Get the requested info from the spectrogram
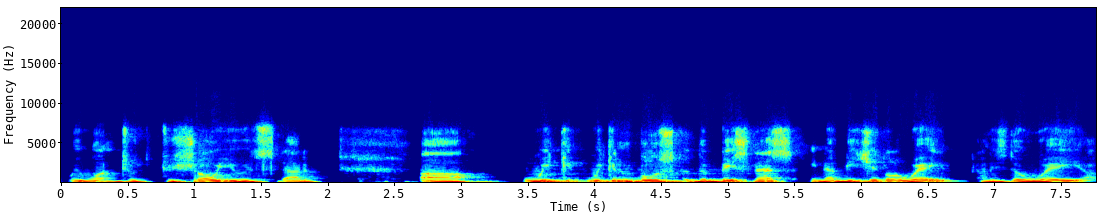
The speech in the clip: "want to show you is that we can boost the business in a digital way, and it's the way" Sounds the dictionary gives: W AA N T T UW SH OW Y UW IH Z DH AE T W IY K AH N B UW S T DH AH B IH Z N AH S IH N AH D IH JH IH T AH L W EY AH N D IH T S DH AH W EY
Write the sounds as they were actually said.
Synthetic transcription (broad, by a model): W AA N T T UW SH OW Y UW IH S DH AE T W IY K AH N B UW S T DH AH B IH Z N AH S IH N AH D IH JH IH T AH L W EY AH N IH T S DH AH W EY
